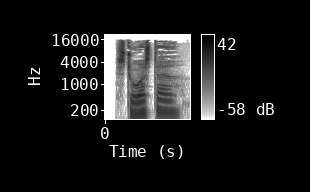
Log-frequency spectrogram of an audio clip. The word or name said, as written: storstad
